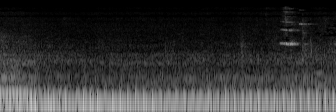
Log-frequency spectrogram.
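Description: A rented motorcycle idles close by with a steady, throaty engine rumble and slight clatter, running alone without talk.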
